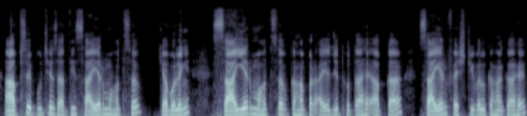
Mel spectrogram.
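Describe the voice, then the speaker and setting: A man's voice: fairly high pitch, fairly even intonation, normal speed, a little mellow, dry recording. A man teaching a general knowledge lesson for exam students, asking questions and answering them himself, repeating key facts and calling the viewers brother and friend.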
